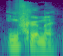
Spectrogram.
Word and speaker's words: Nkrumah: Nkrumah, yeah.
